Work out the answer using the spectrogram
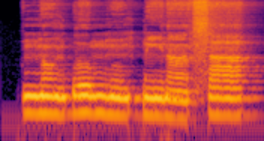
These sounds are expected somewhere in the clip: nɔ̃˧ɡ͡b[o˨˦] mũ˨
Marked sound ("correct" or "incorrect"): incorrect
